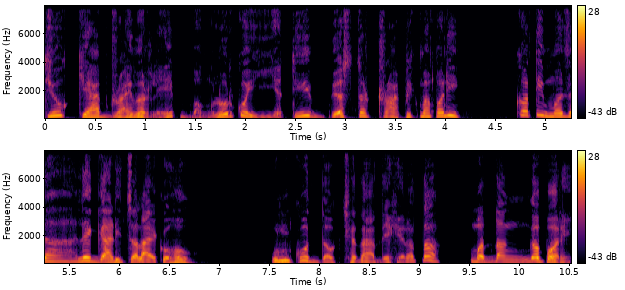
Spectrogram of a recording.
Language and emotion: Nepali, surprised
